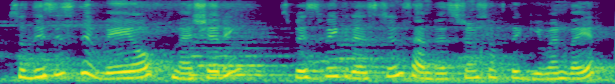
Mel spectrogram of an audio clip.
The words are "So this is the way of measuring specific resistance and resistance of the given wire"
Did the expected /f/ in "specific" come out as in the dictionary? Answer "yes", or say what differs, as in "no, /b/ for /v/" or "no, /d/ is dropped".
yes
